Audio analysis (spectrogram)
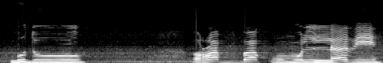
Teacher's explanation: را پہ تفخیم کریں گے، موٹا پڑھیں گے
